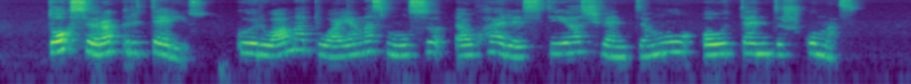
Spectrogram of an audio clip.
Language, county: Lithuanian, Panevėžys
